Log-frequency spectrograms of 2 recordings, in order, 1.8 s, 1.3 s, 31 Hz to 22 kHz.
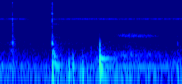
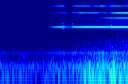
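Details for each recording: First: Davemade 16-pill amplifier under repair, multimeter continuity test at the input splitter: quiet probing, then a steady high beep of about a second and a half, confirming continuity. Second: Davemade 16-pill amplifier under repair, continuity check on the splitter's twisted wires: silence, then a steady unbroken high beep once the leads touch, showing the RF path splits correctly.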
